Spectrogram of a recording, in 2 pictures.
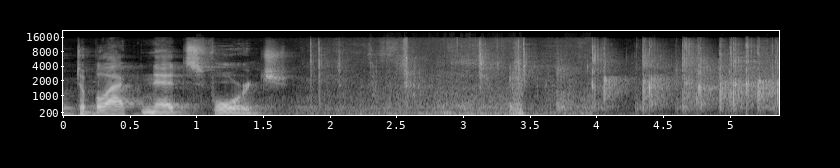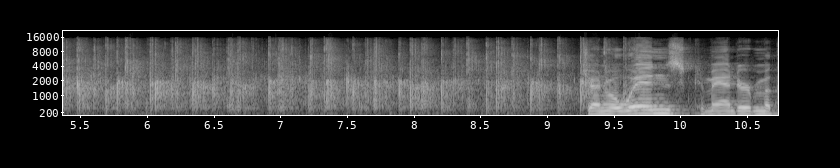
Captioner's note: applause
